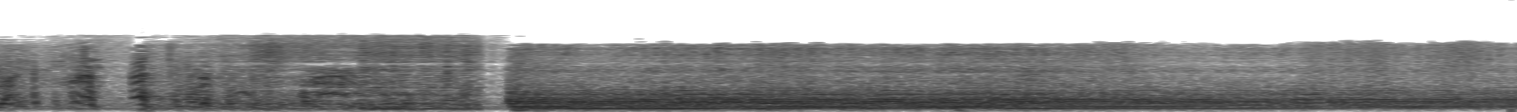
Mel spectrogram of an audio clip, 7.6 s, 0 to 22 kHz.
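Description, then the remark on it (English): The engines of Army bombing plane B-843, off Bayonne, New Jersey, drone steadily and loudly, a thick, continuous roar with a low humming pulse, briefly cutting out then resuming and holding for several seconds. “Army bombing plane B-843 off Bayonne, New Jersey.”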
